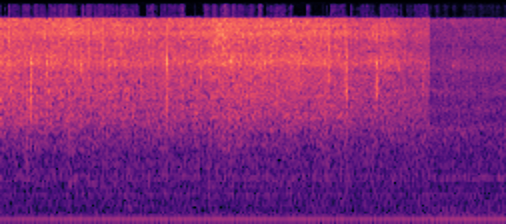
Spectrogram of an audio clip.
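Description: Garlic and ginger hit hot oil already holding dried red chillies and whole cumin, giving a steady, loud sizzle and crackle that runs unbroken, with a low electrical hum underneath and no voices.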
